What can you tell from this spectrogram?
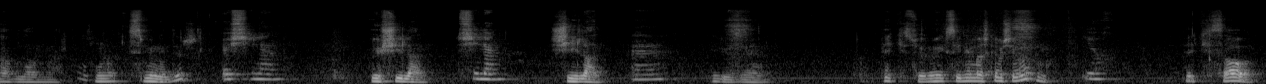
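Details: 9-year-old boy from Switzerland with stuttering, currently attending stuttering therapy, speaking Turkish.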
